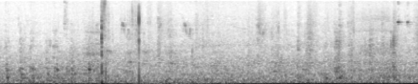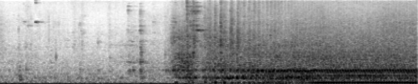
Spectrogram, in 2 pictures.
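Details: Snapper mower with Briggs & Stratton engine after fixing a no-spark fault: quiet rumble, then the engine catches near the end and holds a steady, even drone with no misfire or stumble.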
